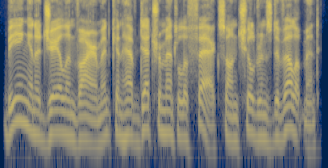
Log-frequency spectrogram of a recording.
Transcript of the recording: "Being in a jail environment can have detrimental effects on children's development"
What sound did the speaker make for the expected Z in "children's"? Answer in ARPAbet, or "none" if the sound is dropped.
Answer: Z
